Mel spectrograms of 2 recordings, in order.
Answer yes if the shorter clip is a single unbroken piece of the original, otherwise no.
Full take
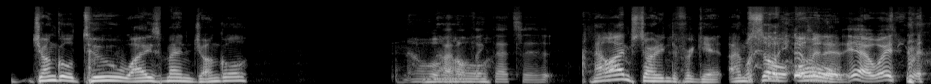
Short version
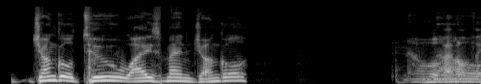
yes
